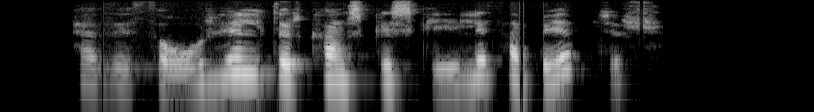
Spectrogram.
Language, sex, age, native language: Icelandic, female, 40-49, Icelandic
